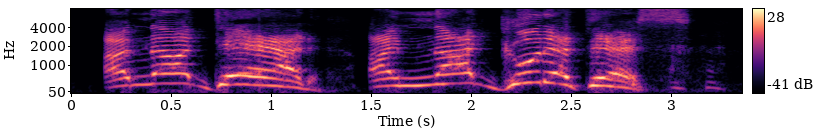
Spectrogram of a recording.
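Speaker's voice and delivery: very high, loud, very slow, distraught, upset scream. Speaker retells his reaction after snapping both fridge parts, retelling his own scream. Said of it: "I'm screaming".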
